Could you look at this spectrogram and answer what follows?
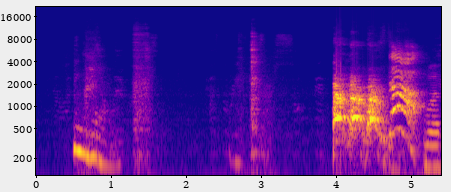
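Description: Small dog barking in short bursts near the microphone, a few yips early then a louder flurry of barks at the end, with someone speaking between them.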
